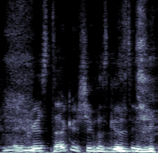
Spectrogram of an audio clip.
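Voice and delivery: laughing through the words. Real, not acted. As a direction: laugh while speaking. Laughing while talking.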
